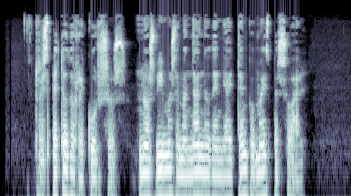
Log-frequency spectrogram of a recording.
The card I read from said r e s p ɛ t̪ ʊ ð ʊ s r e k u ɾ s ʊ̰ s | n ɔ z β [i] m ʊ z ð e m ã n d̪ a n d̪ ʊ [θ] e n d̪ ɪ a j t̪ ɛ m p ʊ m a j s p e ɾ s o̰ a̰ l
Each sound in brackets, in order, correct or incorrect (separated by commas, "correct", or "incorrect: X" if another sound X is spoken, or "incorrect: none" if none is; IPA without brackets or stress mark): correct, incorrect: ð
